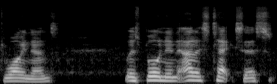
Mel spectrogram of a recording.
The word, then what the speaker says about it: Winans: Charles Francis Wanders, pronounced Wands, was born in Alice, Texas, May 14th, 1939.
